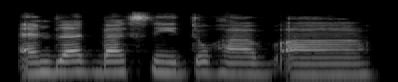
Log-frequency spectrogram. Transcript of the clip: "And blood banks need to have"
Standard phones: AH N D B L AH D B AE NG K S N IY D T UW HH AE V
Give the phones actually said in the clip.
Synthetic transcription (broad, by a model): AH N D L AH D B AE K S N IY D T UW HH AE V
